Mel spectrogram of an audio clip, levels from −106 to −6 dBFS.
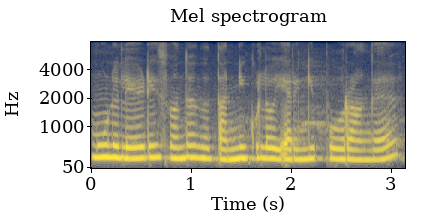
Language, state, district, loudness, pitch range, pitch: Tamil, Tamil Nadu, Nilgiris, -12 LUFS, 240-270 Hz, 255 Hz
